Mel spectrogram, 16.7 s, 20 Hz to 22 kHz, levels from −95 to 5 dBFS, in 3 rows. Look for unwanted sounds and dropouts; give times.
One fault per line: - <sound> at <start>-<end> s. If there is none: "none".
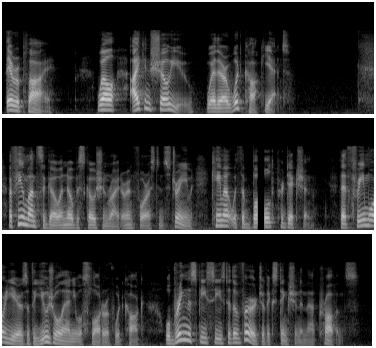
- dropout at 9.4-9.5 s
